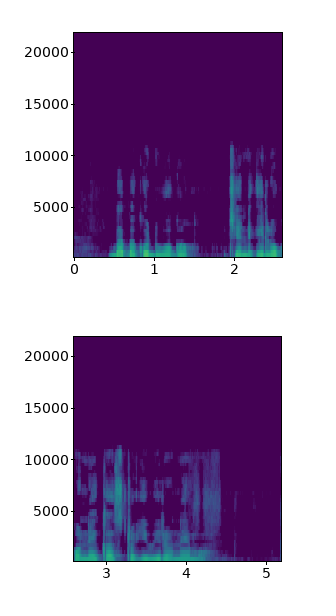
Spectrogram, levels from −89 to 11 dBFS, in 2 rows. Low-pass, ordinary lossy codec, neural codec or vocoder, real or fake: 10.8 kHz; none; vocoder, 24 kHz, 100 mel bands, Vocos; fake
